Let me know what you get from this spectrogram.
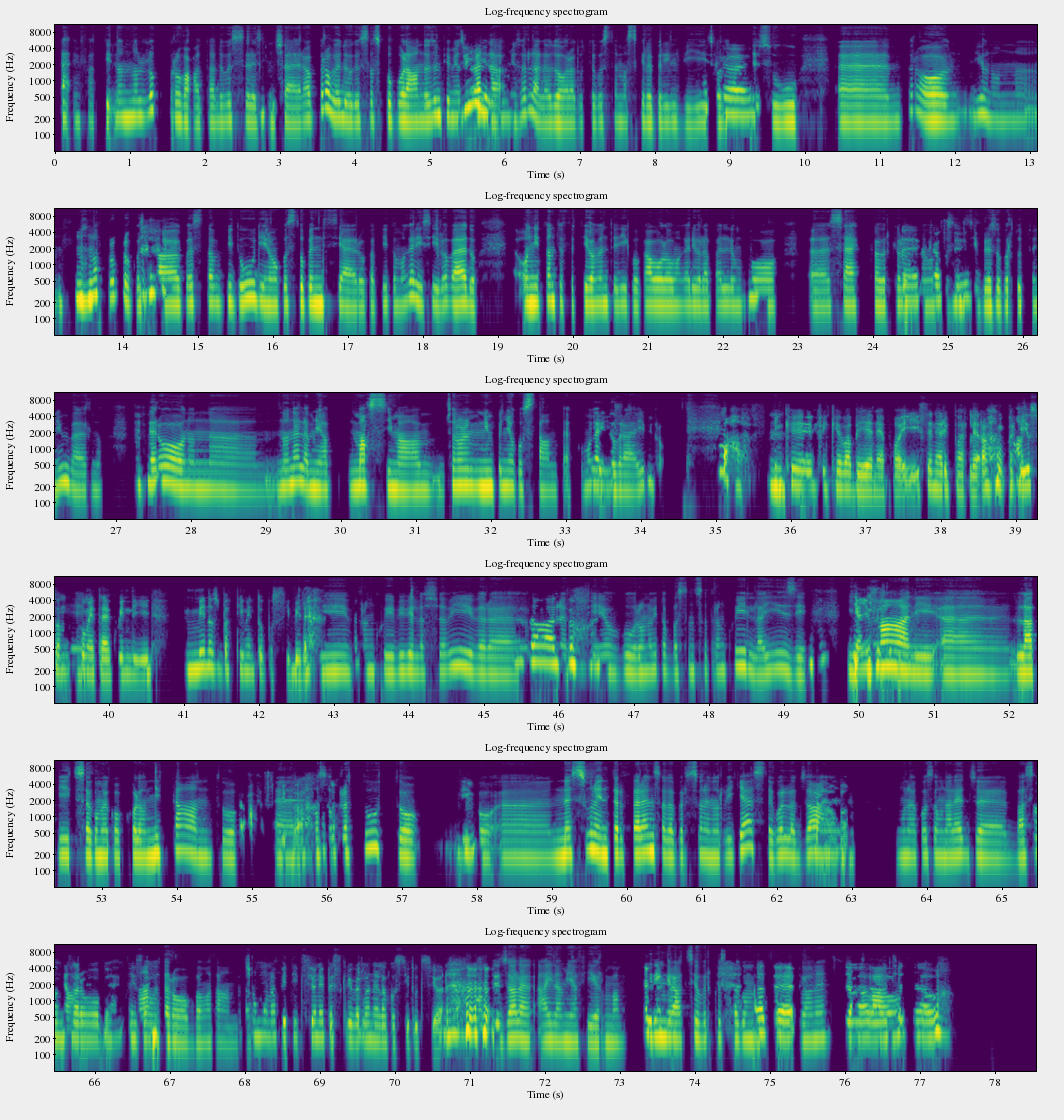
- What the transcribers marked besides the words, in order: static; "sta" said as "sa"; distorted speech; drawn out: "Ehm"; laughing while speaking: "ho"; "proprio" said as "propio"; chuckle; "abitudine" said as "abbitudine"; other background noise; tapping; drawn out: "non"; "cioè" said as "ceh"; chuckle; drawn out: "sì"; drawn out: "sì"; chuckle; drawn out: "vivere"; chuckle; in English: "Easy"; in English: "easy"; chuckle; unintelligible speech; chuckle; unintelligible speech; chuckle; chuckle
- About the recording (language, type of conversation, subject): Italian, unstructured, Cosa significa per te prendersi cura di sé?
